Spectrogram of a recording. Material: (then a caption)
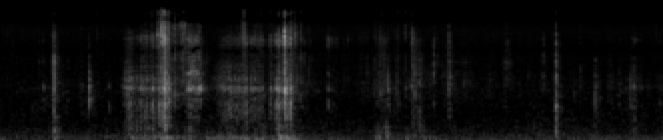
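Soap. A dry, solid pink bar soap with a brown coating is held in the hand and shaved and sliced with a utility knife blade. Crisp, bright scraping strokes are heard, with two louder cuts in the middle, then scattered short clicks and taps.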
